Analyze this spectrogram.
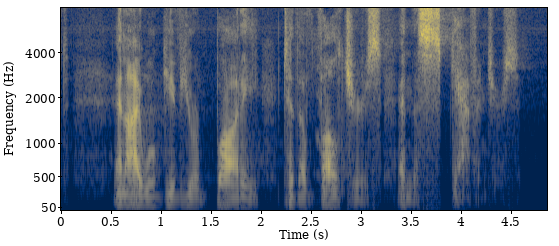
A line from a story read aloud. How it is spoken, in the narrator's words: shouted, growled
